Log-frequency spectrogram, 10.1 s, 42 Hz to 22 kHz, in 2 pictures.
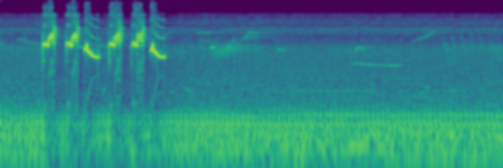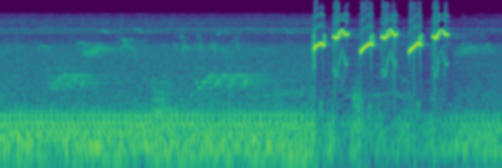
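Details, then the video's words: Masteran song of a cinereous tit: crisp high whistled notes, each sharply falling, delivered in two short bursts of about six, with a long quiet gap between them. "Suara Masteran Burung Gelatik Batu Atau Gelatik Wingko 9 Variasi"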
